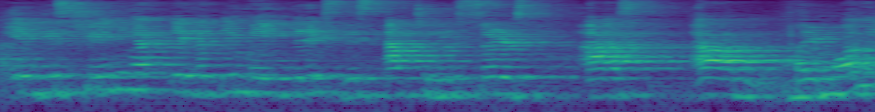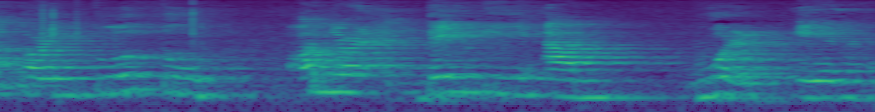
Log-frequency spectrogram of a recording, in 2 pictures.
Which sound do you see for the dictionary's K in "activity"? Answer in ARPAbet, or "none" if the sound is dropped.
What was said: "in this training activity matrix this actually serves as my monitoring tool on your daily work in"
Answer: none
